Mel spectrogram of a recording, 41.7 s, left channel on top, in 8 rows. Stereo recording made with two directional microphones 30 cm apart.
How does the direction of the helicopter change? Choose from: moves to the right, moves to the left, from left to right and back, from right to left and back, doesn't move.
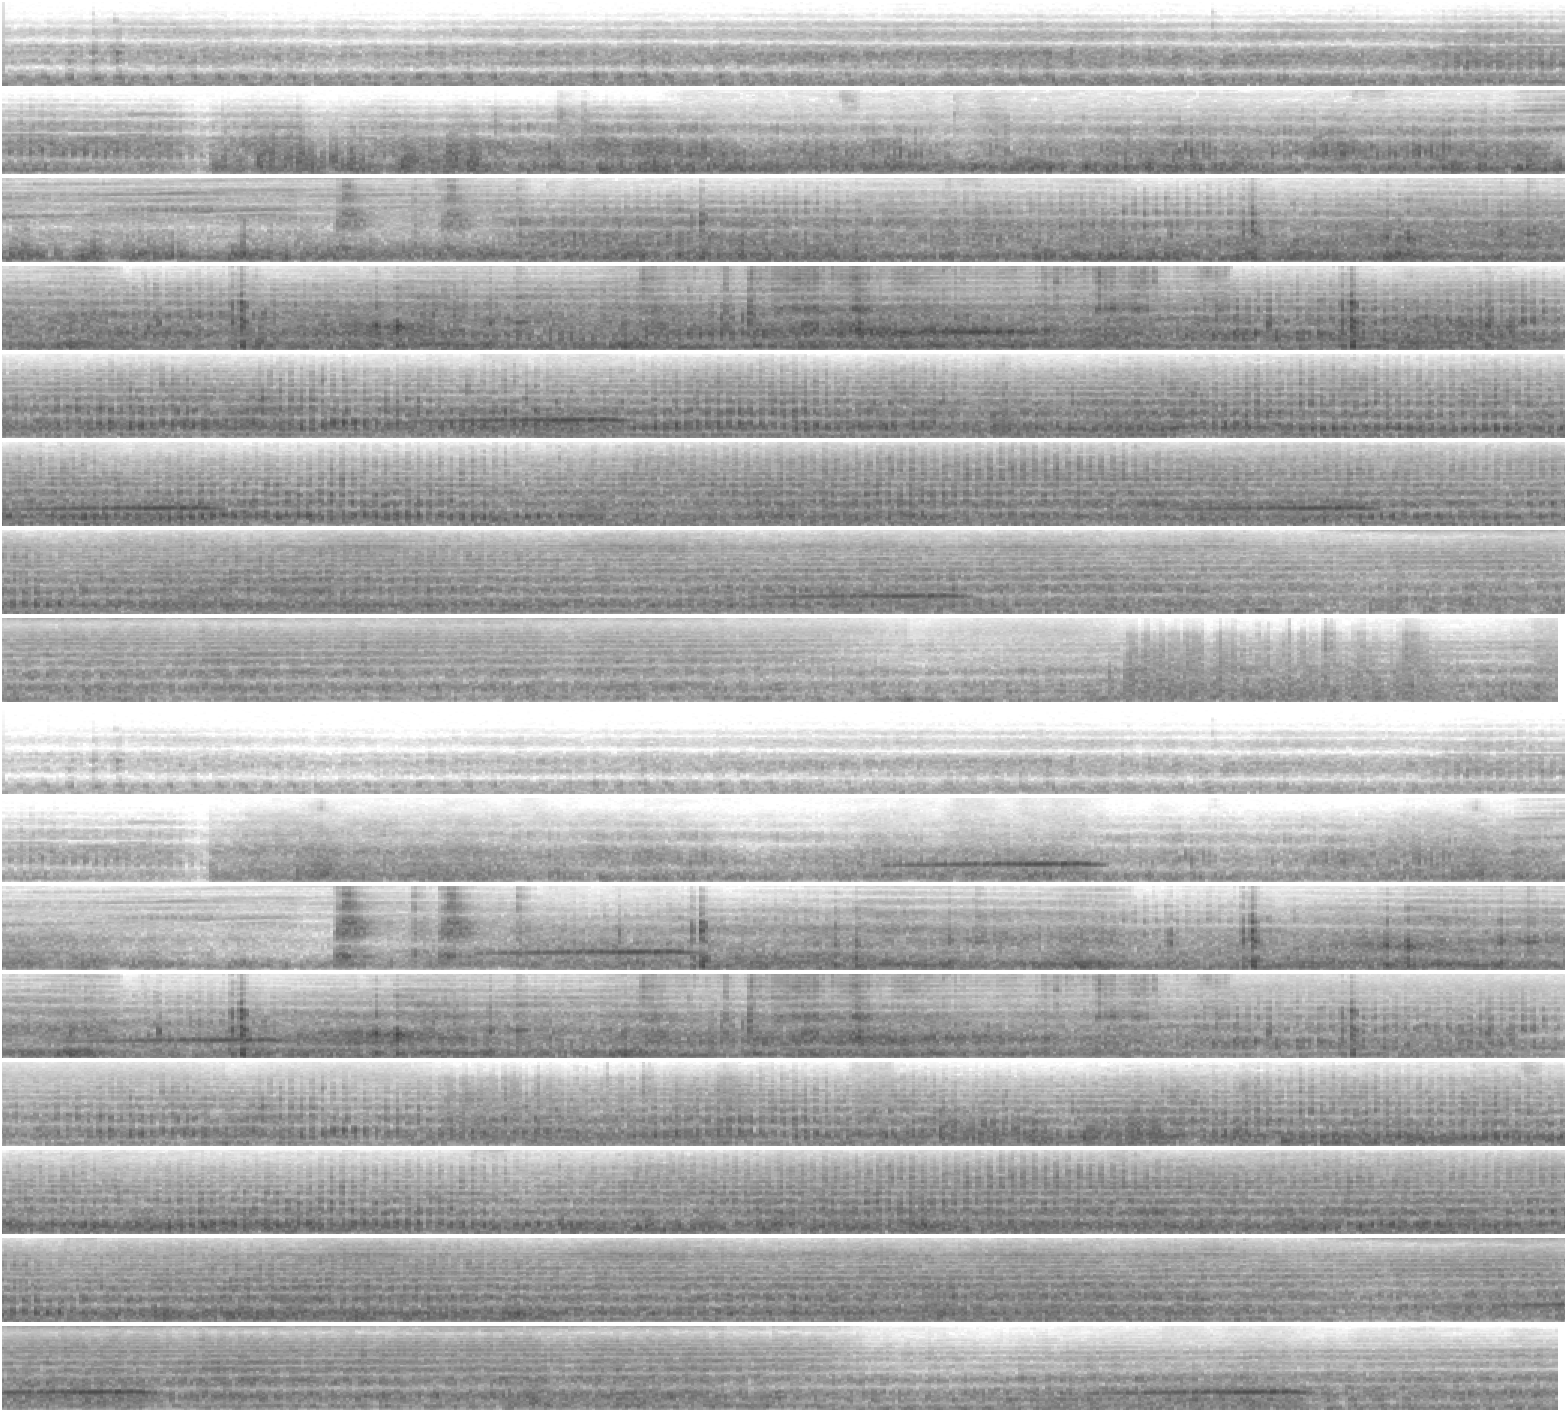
moves to the right.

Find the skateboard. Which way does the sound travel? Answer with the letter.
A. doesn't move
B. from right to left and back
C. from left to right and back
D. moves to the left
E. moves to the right
D.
